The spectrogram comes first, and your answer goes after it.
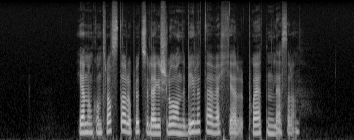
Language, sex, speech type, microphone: Norwegian, female, read, Sennheiser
